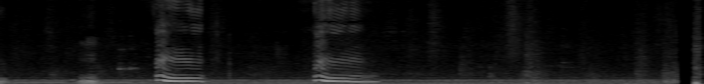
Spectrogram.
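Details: Dachshund puppy giving two drawn-out, high whining cries that slide downward, each about half a second long and a second and a half apart, with a brief softer yelp before them and a quiet room hum.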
